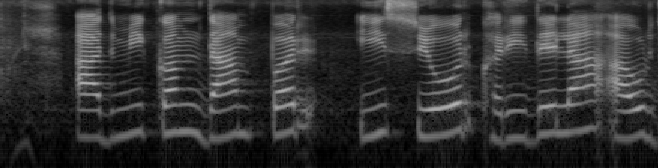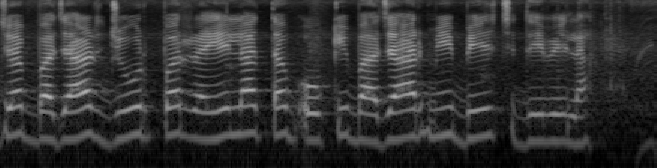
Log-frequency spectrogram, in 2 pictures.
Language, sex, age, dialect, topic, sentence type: Bhojpuri, female, 18-24, Western, banking, statement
